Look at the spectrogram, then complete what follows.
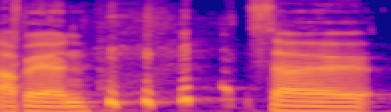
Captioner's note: laughter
